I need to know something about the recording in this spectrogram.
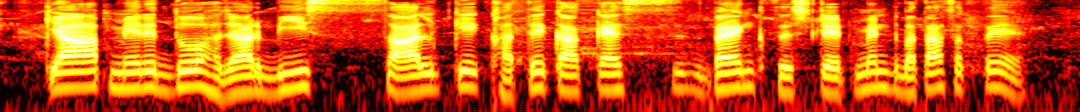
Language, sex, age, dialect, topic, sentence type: Hindi, male, 18-24, Awadhi Bundeli, banking, question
